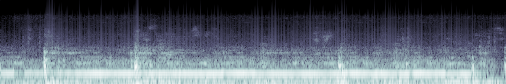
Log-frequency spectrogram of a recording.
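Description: Passenger train rolling slowly, heard inside the carriage: its wheels give a few dull knocks over rail joints, spaced a second or more apart, over a low rumble. A steady hum from the carriage's equipment runs underneath and stops near the end.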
